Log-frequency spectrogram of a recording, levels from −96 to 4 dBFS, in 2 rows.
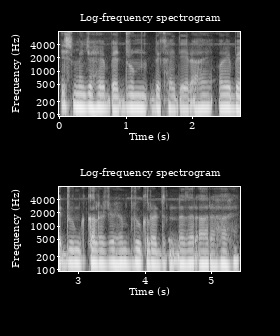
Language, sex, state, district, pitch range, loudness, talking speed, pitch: Hindi, male, Arunachal Pradesh, Papum Pare, 135-145 Hz, -15 LUFS, 230 wpm, 140 Hz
